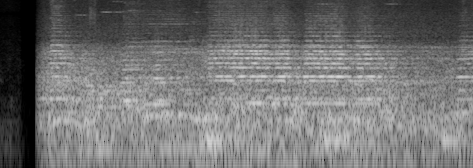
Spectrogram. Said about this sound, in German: Und fast alle hupen, laut und viel. Aber es geht ihnen dabei nicht nur darum, andere Verkehrsteilnehmer vor Gefahren zu warnen.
